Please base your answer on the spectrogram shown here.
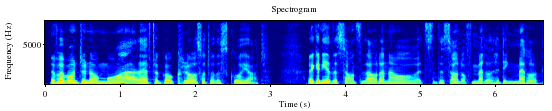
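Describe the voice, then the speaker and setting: A man's voice: sits high, fairly quick, smooth. A man reading a visual novel aloud as first-person narration for a playthrough. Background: game music.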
